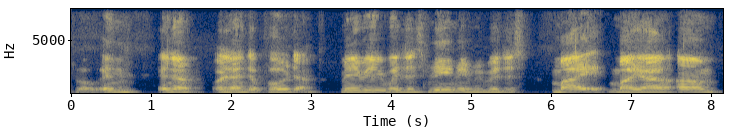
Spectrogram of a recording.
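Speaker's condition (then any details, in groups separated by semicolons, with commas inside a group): Cerebral palsy; from birth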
